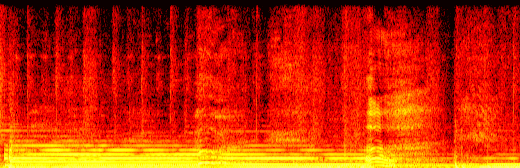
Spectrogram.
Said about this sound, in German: als Glöckner beim Glockenturm von der Kille Guthirt an der Rosengartenstrasse. Die suchen nämlich Glöcknerinnen und Glöckner.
